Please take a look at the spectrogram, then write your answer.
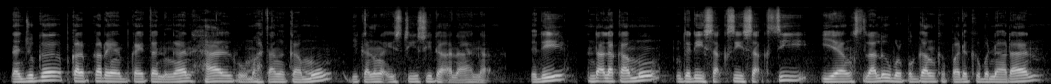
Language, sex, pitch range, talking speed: Malay, male, 120-145 Hz, 150 wpm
